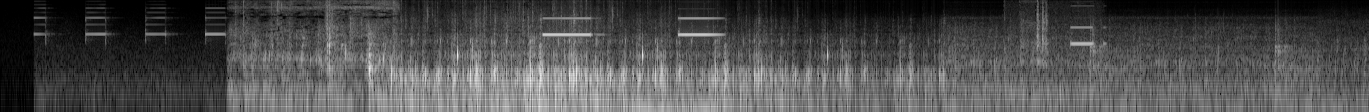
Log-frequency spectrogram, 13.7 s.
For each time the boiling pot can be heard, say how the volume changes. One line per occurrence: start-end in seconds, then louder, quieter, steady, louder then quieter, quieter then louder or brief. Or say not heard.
2.2-13.6 quieter.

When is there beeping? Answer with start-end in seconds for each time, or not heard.
0.3-2.3, 5.4-7.2, 10.0-11.1.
